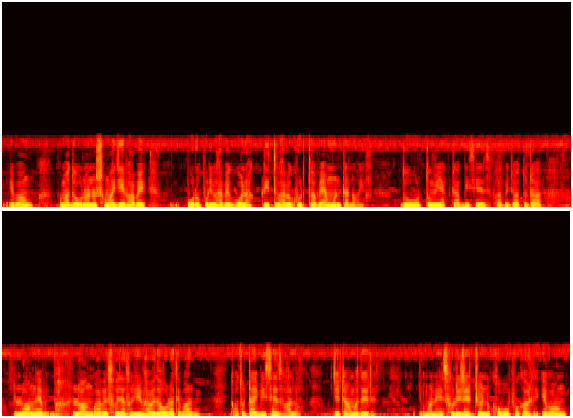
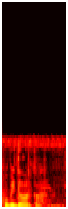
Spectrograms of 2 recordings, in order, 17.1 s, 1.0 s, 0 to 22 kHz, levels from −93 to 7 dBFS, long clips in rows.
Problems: background sounds at intervals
